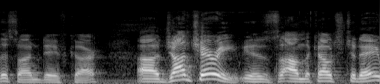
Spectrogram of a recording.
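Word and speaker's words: Cseri: Now, if people were watching the intro, they saw your last name, C-S-E-R-I, pronounced Cherry.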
